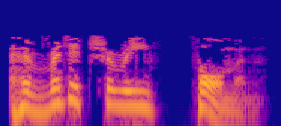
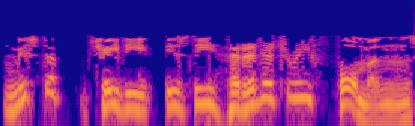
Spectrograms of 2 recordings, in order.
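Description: First: Flat echo of the words, a touch bewildered; blankly repeated. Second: Said in the usual way. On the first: A narrator's reading. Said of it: "Moist repeated blankly".

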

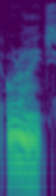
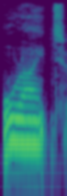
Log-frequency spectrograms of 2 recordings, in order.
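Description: First: Tired second all right. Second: First all right pitched high, wearily; tired governor, first take high. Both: A narrator's reading.

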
